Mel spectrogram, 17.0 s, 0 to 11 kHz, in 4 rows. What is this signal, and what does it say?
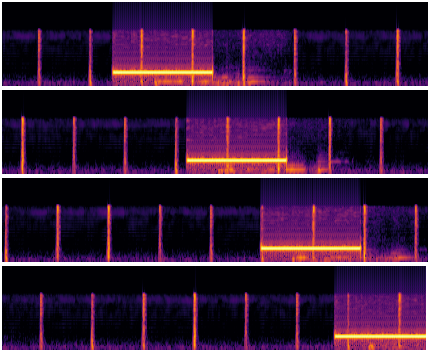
Ringback tone (Europe, 425 Hz).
